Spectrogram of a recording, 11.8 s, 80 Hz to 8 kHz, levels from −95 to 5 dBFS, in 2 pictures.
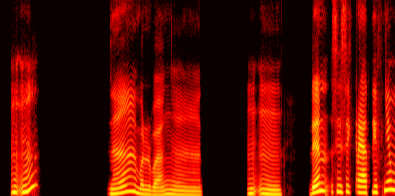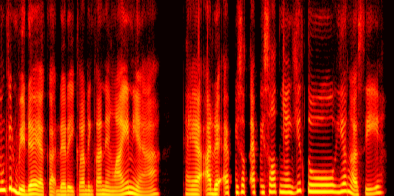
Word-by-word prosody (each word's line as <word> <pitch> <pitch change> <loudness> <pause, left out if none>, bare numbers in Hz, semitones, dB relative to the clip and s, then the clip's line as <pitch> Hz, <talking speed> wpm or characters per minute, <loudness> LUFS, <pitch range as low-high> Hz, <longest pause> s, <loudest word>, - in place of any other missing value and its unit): Mhm. 255 - +2 1.1
Nah 225 +10 0
bener 175 -2 -3
banget, 155 -1 -5 0.7
mhm, 185 -3 -3 0.4
dan 285 +7 +5
sisi 265 0 -2
kreatifnya 250 +8 +2
mungkin 340 - +5
beda 175 0 +5
ya, - - 0
Kak, 145 0 -5
dari 150 0 -1
iklan-iklan 160 +2 -3
yang 150 -2 -2
lain 180 +9 +3
ya, 145 +3 -3 0.4
kayak 175 -1 +1
ada 185 0 +4
episode-episodenya 250 +2 -2
gitu, 270 0 +2
ya 285 - +1
nggak 165 -11 0
sih? 210 +7 -5
200 Hz, 120 wpm, -23 LUFS, 165-255 Hz, 1.1 s, dan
